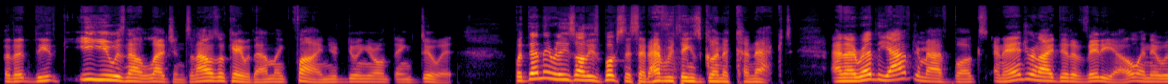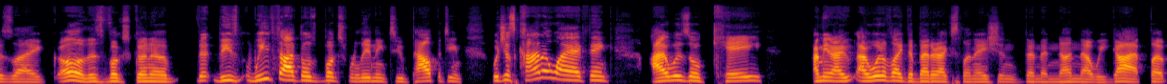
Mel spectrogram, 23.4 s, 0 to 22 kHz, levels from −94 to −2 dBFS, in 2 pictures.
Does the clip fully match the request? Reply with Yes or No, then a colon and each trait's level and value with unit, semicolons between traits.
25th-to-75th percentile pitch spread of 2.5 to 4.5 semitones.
No: average, 5.0 semitones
